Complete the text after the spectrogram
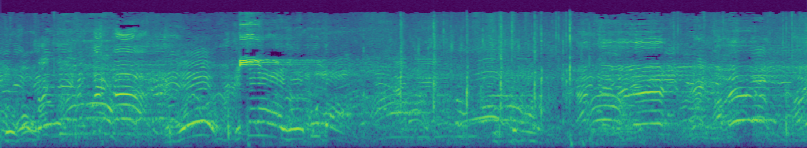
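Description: Men shout and call to each other across an outdoor football pitch.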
